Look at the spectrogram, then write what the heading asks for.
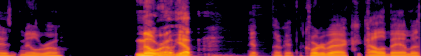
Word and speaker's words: Milroe: Milroe, yep.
